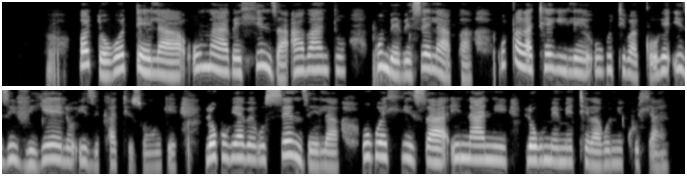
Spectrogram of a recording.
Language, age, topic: North Ndebele, 25-35, health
